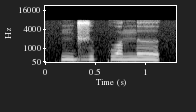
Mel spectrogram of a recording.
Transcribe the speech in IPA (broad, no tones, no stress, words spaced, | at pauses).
nd͡ʒukʷɒnə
